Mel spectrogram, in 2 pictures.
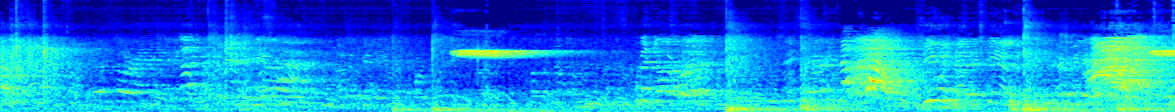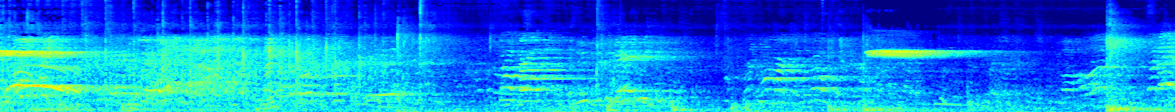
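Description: Young women players call out to each other on the court.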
